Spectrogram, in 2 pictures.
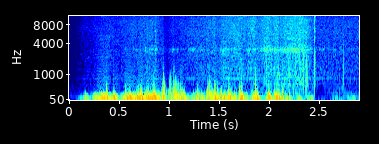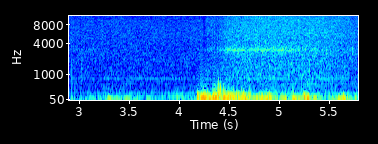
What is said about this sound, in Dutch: Wat je hoort is de allereerste opname van een dust devil, een wervelwind op Mars.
